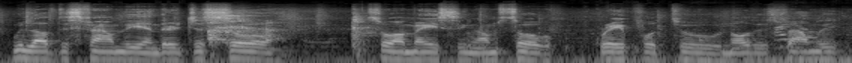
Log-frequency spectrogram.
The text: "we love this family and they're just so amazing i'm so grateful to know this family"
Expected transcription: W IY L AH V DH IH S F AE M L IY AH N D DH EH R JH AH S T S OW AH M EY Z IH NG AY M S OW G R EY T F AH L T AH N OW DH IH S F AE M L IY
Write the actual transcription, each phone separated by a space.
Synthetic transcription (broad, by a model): W IY L AH V DH IH S F AE M L IY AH N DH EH R JH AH S T S OW AH M EY Z IH NG AY M S OW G R EY T F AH L T AH N OW DH IH S F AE M L IY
